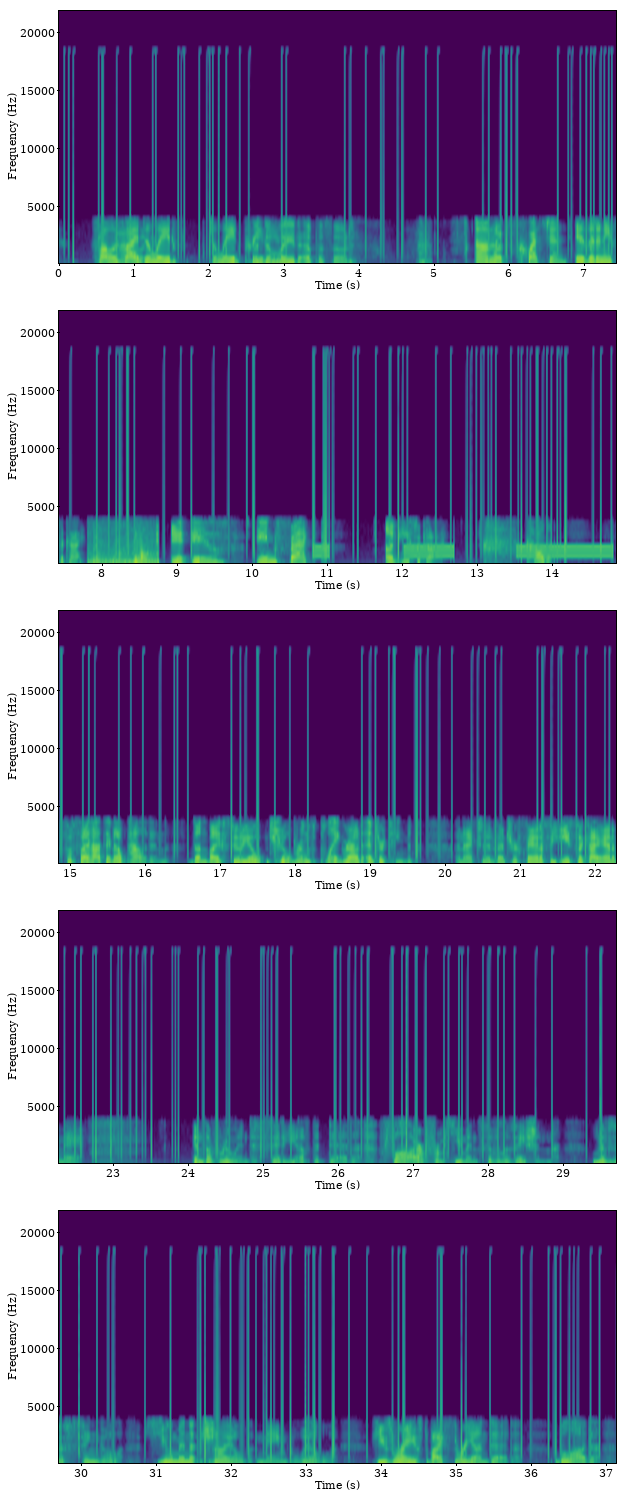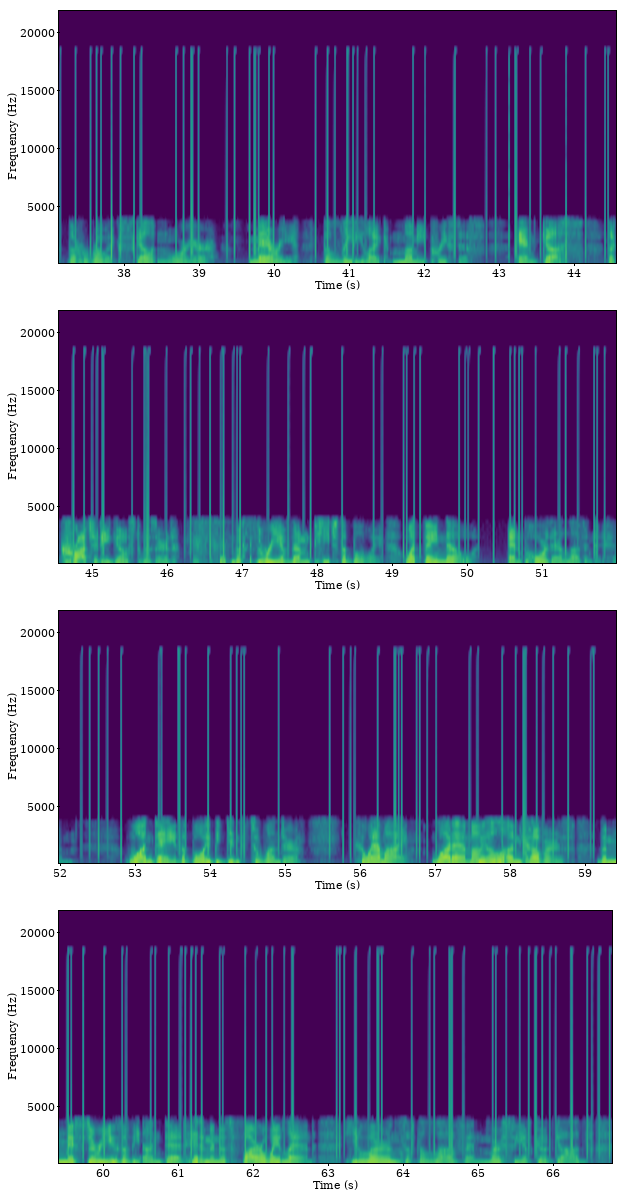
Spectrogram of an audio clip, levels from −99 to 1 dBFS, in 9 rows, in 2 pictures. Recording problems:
high frequencies cut off; severe; nothing above 4 kHz
crackle, like an old record; noticeable; 10 dB below the speech
phone ringing; faint; at 5 s; peak 15 dB below the speech
footsteps; loud; at 8 s; peak 4 dB above the speech
phone ringing; noticeable; from 11 to 15 s; peak 3 dB below the speech

